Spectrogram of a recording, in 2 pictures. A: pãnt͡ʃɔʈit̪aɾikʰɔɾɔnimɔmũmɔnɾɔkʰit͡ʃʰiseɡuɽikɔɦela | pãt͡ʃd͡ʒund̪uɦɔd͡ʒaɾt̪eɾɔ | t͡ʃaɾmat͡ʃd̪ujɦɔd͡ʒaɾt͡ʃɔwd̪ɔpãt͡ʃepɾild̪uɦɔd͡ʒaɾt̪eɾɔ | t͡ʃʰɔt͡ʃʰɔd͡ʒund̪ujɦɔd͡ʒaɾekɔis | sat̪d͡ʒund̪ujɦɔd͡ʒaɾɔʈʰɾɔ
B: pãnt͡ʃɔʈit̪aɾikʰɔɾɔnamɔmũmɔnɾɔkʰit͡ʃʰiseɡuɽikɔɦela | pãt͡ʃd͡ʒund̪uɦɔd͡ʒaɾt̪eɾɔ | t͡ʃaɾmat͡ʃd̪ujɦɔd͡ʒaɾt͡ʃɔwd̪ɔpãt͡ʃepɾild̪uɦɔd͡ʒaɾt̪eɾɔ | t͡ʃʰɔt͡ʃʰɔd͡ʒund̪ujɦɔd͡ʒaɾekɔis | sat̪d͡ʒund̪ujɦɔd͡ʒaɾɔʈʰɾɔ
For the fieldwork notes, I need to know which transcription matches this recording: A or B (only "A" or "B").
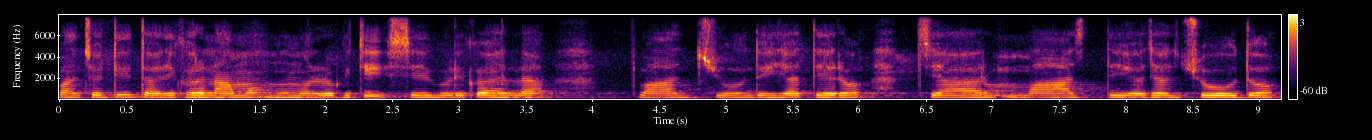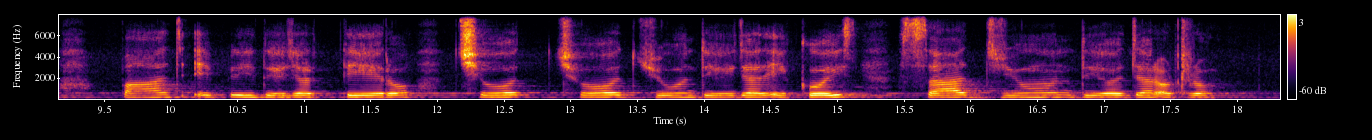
B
